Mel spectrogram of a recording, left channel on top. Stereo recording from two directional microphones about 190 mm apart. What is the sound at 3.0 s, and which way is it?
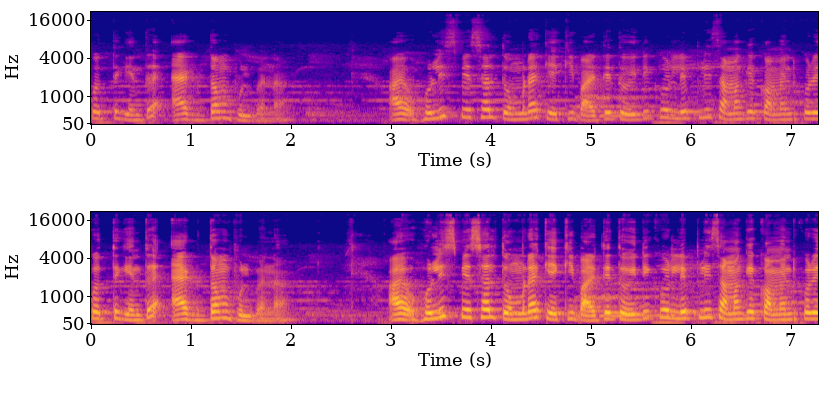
A woman's voice, 20° right (ahead or behind).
